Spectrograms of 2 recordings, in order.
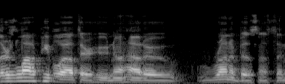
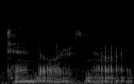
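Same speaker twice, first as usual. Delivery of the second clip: very soft, higher-pitched echo; quiet disbelief; 5 semitones higher, 19 dB quieter than usual. Retold or imitated. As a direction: repeat the offer under your breath, doubting it. He echoes the offer, unimpressed.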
